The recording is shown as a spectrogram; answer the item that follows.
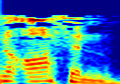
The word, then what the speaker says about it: often: Also, anyone who pronounces the T in often while we're on the subject.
